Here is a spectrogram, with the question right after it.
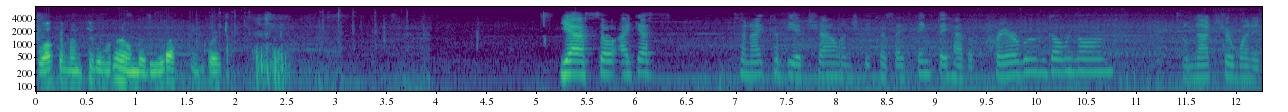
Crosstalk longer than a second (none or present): none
